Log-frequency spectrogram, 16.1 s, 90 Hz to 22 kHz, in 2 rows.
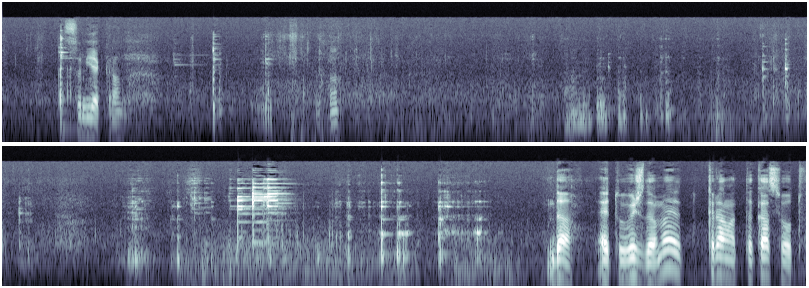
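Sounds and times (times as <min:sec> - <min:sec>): ringing metallic clang: 0:01.7 - 0:02.2, 0:09.3 - 0:11.1, 0:11.8 - 0:13.0
metallic knocks: 0:09.3 - 0:13.0.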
